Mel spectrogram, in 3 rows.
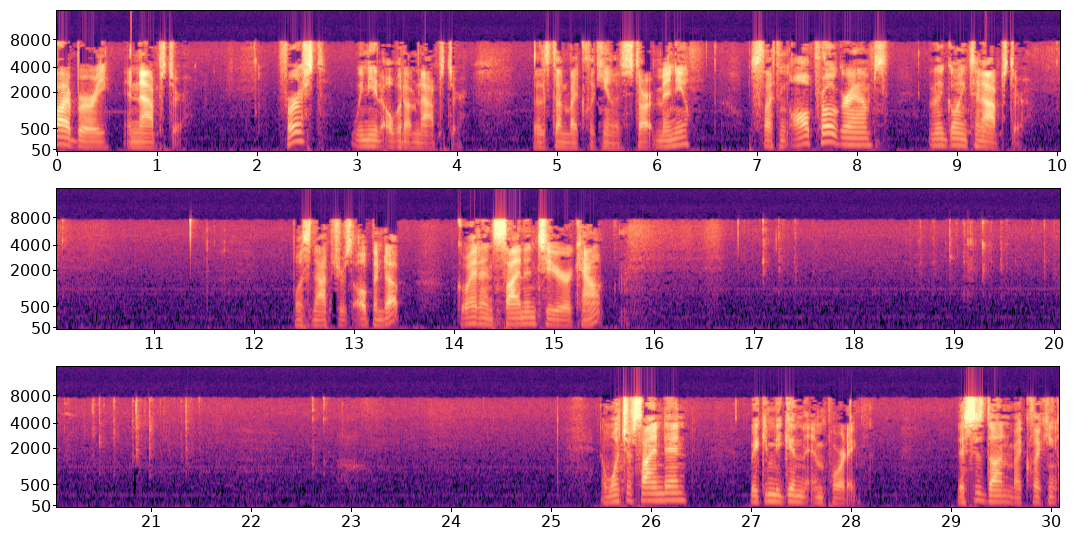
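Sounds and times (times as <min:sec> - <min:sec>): faint computer clicks: 0:16.8 - 0:17.5, 0:22.6 - 0:22.9
computer mouse click: 0:22.6 - 0:22.9.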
